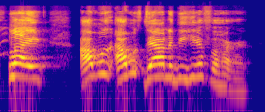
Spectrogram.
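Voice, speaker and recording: A husky-voiced host in their forties talks straight to the camera in a loose, unplanned vlog. The delivery is chatty and frank, with plenty of casual swearing. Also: high voice, big pitch swings, normal speed, a bit bright. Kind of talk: casual impromptu chat.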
